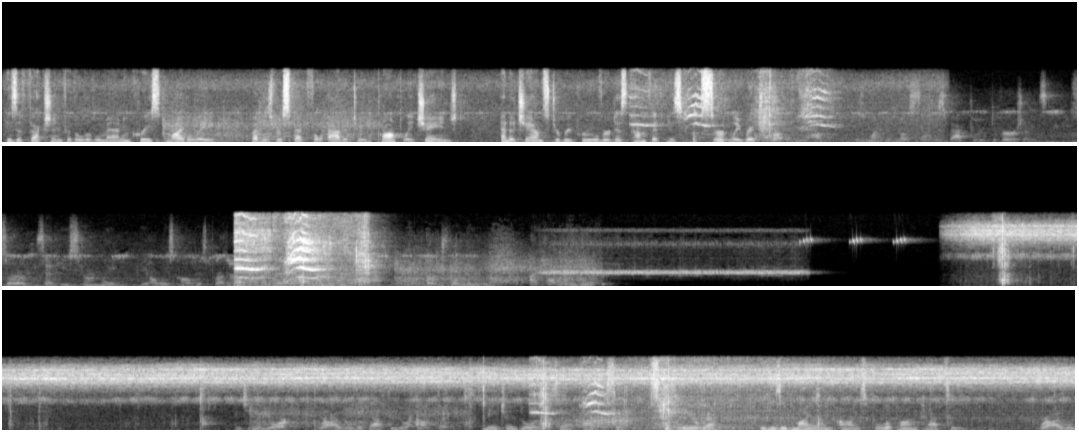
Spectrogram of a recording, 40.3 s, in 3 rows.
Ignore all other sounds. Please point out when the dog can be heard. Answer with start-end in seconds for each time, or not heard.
not heard.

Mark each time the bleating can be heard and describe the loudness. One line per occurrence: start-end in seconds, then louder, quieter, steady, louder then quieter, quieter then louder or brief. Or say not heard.
not heard.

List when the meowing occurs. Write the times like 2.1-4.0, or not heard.
7.8-10.4, 16.3-18.1, 33.5-35.6.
